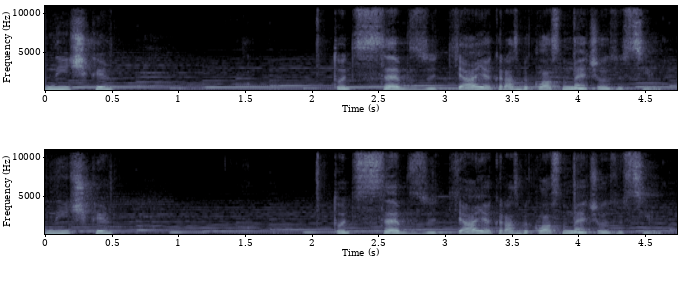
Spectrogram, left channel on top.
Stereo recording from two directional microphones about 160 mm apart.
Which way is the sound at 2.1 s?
15° left (ahead or behind).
